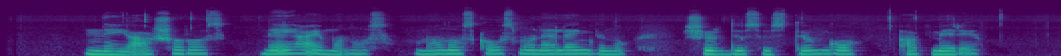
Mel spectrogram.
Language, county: Lithuanian, Marijampolė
